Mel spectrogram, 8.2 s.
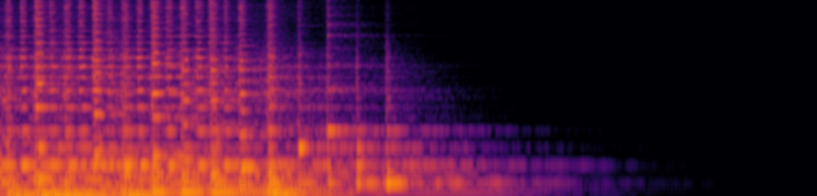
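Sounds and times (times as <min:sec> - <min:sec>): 
Romantic chamber orchestra: 0:00.0 - 0:05.2.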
